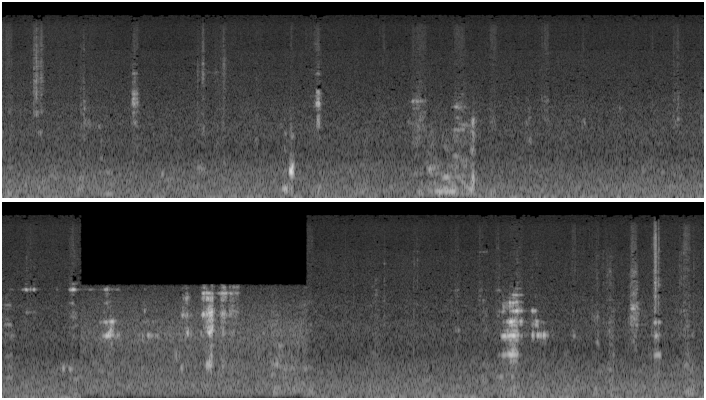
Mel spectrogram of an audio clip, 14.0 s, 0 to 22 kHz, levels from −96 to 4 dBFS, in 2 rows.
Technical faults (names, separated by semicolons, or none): input switched to a poorer device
